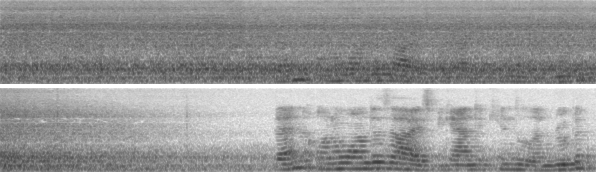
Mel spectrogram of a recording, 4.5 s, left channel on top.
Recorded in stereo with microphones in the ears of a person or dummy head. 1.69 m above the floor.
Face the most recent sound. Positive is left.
turn(degrees=-20)  # may be behind; listen again after turning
